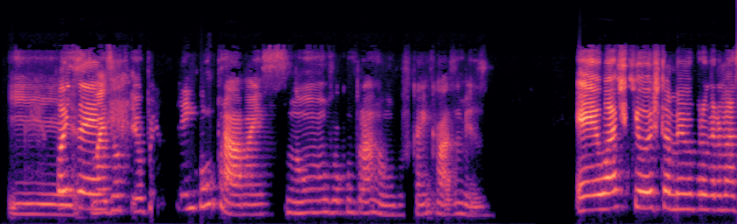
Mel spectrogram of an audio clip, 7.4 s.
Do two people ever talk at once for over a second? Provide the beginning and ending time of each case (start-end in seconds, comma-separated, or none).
none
